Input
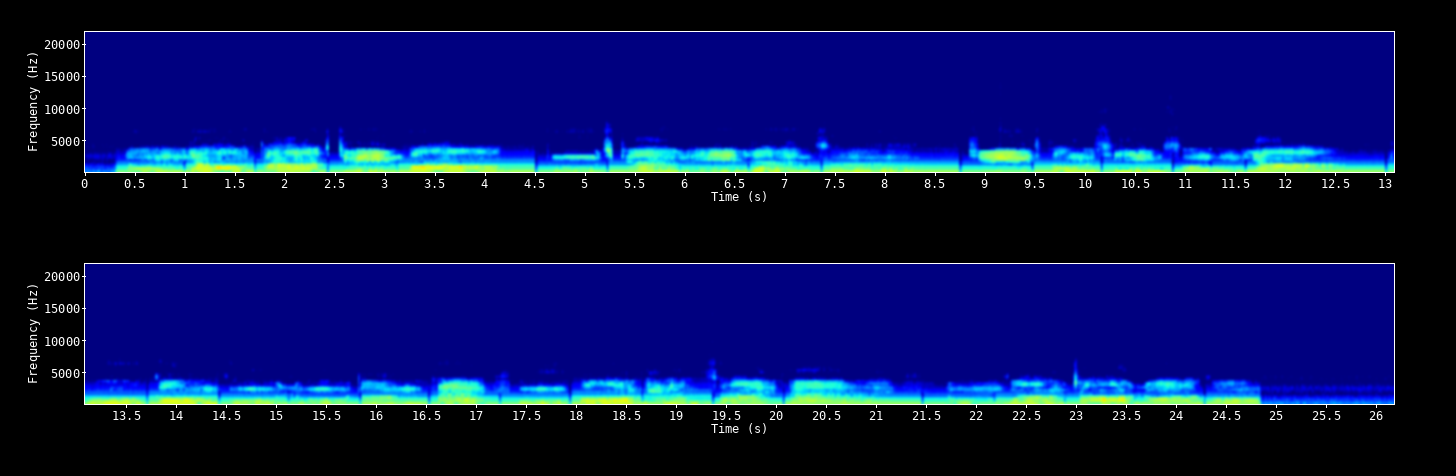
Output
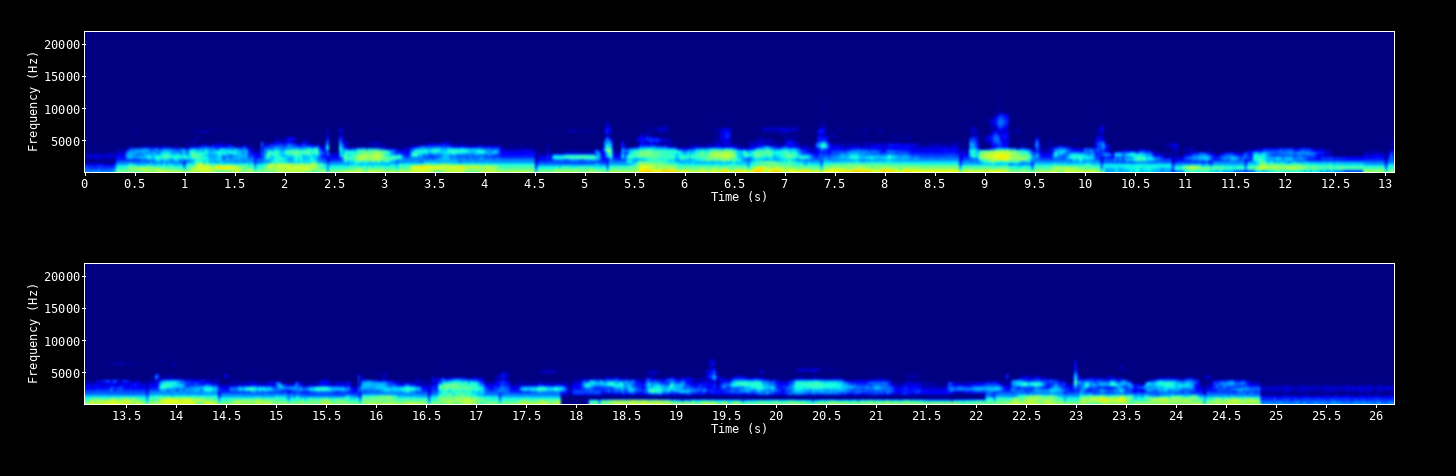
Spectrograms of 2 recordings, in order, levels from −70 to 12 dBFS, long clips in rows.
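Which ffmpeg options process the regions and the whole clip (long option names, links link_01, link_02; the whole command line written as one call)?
ffmpeg -i in.wav -filter_complex "[0:a]asettb=1/sr,asplit=3[link_01][link_02][link_03];[link_01]atrim=end=5.544[link_04];[link_02]atrim=start=5.54:end=9.24,asetpts=PTS-STARTPTS,afade=type=in:duration=0.004:curve=qsin,afade=type=out:start_time=3.696:duration=0.004:curve=qsin,lowshelf=frequency=270:gain=6.5,acontrast=21[link_05];[link_03]atrim=start=9.236[link_06];[link_04][link_05]acrossfade=duration=0.004:curve1=hsin:curve2=qsin[link_07];[link_07][link_06]acrossfade=duration=0.004:curve1=qsin:curve2=hsin,asettb=1/sr,asplit=3[link_08][link_09][link_10];[link_08]atrim=end=10.194[link_11];[link_09]atrim=start=10.19:end=12.79,asetpts=PTS-STARTPTS,afade=type=in:duration=0.004:curve=qsin,afade=type=out:start_time=2.596:duration=0.004:curve=qsin,asuperpass=centerf=1200:order=4:qfactor=0.91,aecho=1:1:1.4:0.83,atrim=end_sample=114660[link_12];[link_10]atrim=start=12.786[link_13];[link_11][link_12]acrossfade=duration=0.004:curve1=hsin:curve2=qsin[link_14];[link_14][link_13]acrossfade=duration=0.004:curve1=qsin:curve2=hsin,asettb=1/sr,asplit=3[link_15][link_16][link_17];[link_15]atrim=end=17.844[link_18];[link_16]atrim=start=17.84:end=22.1,asetpts=PTS-STARTPTS,afade=type=in:duration=0.004:curve=qsin,afade=type=out:start_time=4.256:duration=0.004:curve=qsin,asuperstop=centerf=1000:order=20:qfactor=0.82,acrossover=split=290|1700[link_19][link_20][link_21];[link_20]adelay=290[link_22];[link_19]adelay=400[link_23];[link_23][link_22][link_21]amix=inputs=3:normalize=0,atrim=end_sample=187866[link_24];[link_17]atrim=start=22.096[link_25];[link_18][link_24]acrossfade=duration=0.004:curve1=hsin:curve2=qsin[link_26];[link_26][link_25]acrossfade=duration=0.004:curve1=qsin:curve2=hsin" out.wav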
